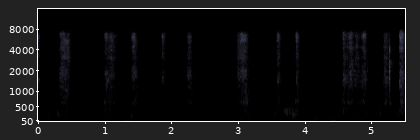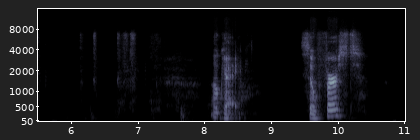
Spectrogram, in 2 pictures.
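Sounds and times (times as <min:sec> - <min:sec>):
marker scratching on paper: 0:00.0 - 0:07.3.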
